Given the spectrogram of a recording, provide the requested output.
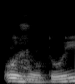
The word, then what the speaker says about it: aujourd'hui: আচ্ছা অযোগ্য হুই যে aujourd'hui not oui, অযোগ্য দুই আচ্ছা এইচ তো অজ সাইলেন্ট সবসময়, তাই না? তাহলে হ্যাঁ ডি হ্যাঁ দিয়ে হ্যাঁ এর সাথে দুই হ্যাঁ aujourd'hui অযোগ অযদুই হুম, জো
